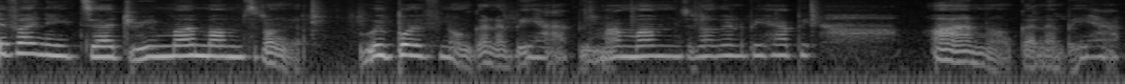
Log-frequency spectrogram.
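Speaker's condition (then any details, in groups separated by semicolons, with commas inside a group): Cerebral palsy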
